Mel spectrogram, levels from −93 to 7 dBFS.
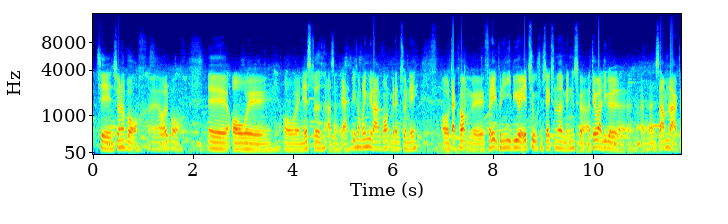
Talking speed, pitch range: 190 wpm, 115-130 Hz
